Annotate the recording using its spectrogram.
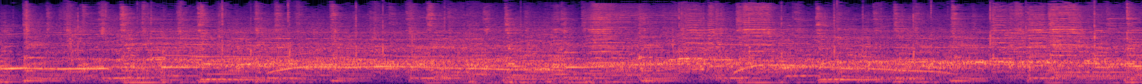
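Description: Live salsa band playing, with a violin sliding up into two long gliding notes that fall away again, over a steady bass and percussion rhythm, and a crowd cheering.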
